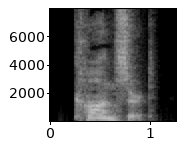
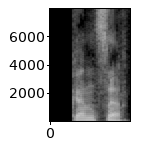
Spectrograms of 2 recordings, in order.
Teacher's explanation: In English, we emphasize the first syllable. Concert. But in Russian, it's Концерт.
